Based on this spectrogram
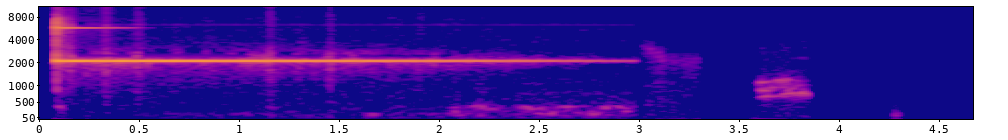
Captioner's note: meditation timer rings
